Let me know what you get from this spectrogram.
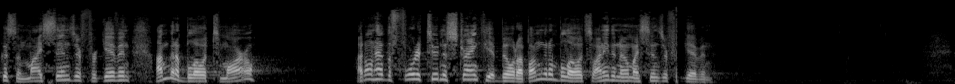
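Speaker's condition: No condition

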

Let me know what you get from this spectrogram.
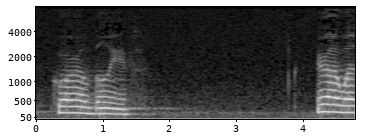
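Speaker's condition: Lou Gehrig's disease; given 3 to 5 years to live

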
